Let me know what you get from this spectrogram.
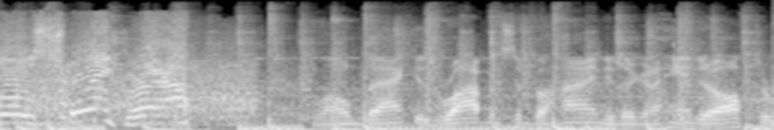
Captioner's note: voiceover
